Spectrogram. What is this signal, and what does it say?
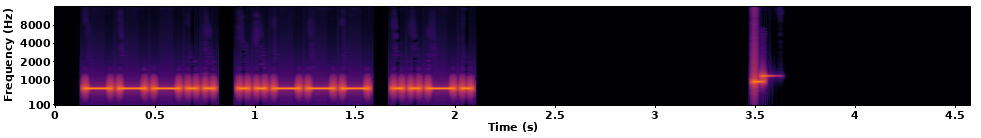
Morse code, heard as a keyed tone, about 28 wpm, 700 Hz. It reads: 82F
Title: K1USN SST QSO Practice 28wpm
